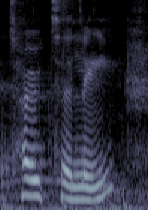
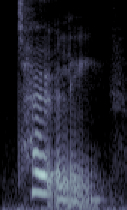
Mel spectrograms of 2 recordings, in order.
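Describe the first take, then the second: First: The middle T is a clear, released T. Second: The middle T is a glottal stop. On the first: "here I'm pronouncing it with a true T, so you can hear that T there" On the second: "with a glottal T, so that's where the flow of air is stopped and then released"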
